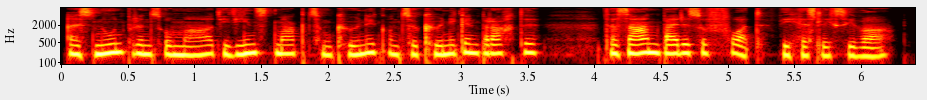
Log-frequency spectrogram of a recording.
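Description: A woman telling a fairy tale in a calm, expressive storybook reading. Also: medium pitch, normal speed, husky.

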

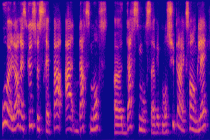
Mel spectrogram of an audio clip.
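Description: A woman's voice: fairly high pitch, big pitch swings, brisk, a bit bright, breathy edge. A woman hosting a radio sports quiz over a video call, teasing the players. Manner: playful, teasing. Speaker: quiz host.

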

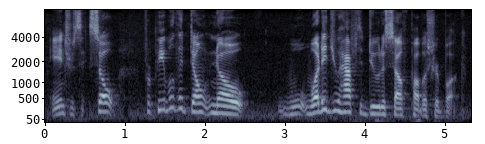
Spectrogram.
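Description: Guy hosting a laid-back interview, kinda high voice, keeps saying okay and tripping over his words. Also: expressive, normal speed, a bit bright. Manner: stammering restarts, frequent "okay". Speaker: podcast host. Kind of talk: casual interview.

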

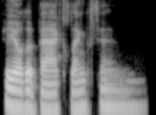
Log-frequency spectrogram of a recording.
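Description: A man leads a guided meditation at a very slow, unhurried pace. His voice is fairly low, with a gravelly creak in it. He speaks calmly and haltingly, leaving long pauses as he gives simple instructions. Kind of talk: guided body scan meditation.

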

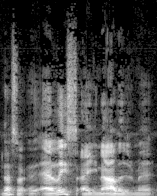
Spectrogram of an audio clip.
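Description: A man's voice: on the low side, animated, fairly quick, pushed and bright. A man chatting casually as a co-host, slangy, often chiming in to agree with his friends. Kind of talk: casual group chat. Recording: some background noise and room ambience.

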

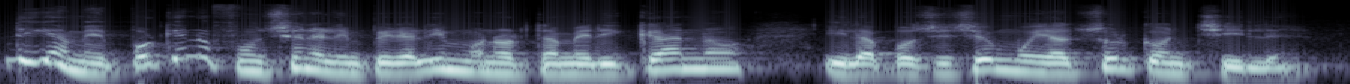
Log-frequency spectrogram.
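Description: A man's voice: on the high side, sing-song, quick pace, mellow. An older man with an Argentine accent giving indignant, sarcastic political commentary. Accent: Argentine Spanish. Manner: indignant, sarcastic, mocks people in put-on voices. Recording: dull lo-fi sound.

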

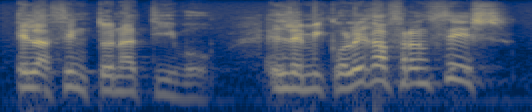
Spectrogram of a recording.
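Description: Older Castilian-accented male lecturer, high and very bright voice, measured storytelling delivery. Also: animated. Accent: Castilian Spanish. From Spain. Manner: measured, anecdotal, with pauses and restarts. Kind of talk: academic lecture.

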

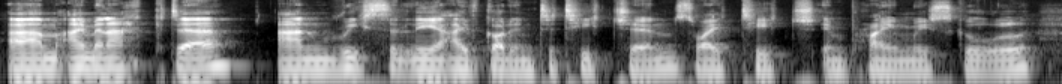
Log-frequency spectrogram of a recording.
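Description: A man's voice: on the low side, little pitch movement, moderate pace, bright, forceful tone. A man in his late twenties talking casually as a guest on a podcast. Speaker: podcast guest, actor and drama teacher. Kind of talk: casual chat.

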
